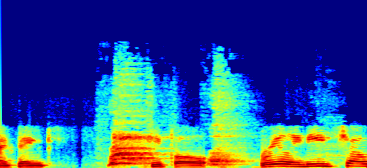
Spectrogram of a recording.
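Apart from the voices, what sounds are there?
dog barking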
